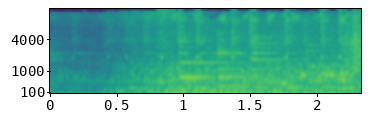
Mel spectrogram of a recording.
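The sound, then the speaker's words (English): Underwater churning of a boat's spinning propellers as a round pod submersible is lowered into the water: a steady low, gurgling whir that swells during the first second, then holds loud and even. “The round pod submersible is lowered into the water. Underwater, the spinning propellers of the boat.”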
